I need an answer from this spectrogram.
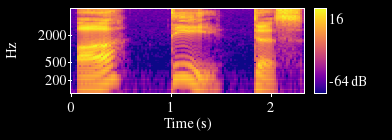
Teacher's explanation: notice that we're not saying the clear a sound this is what's called a schwa we're not saying a DDoS a DDoS it's not a DDoS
